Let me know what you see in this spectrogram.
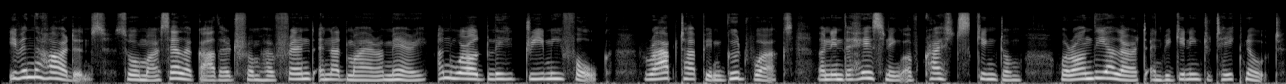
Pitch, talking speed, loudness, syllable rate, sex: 230 Hz, 160 wpm, -17 LUFS, 4.8 syllables/s, female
